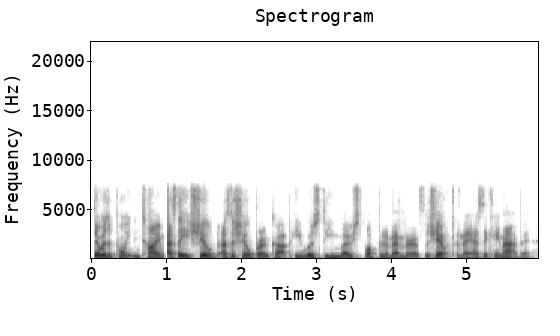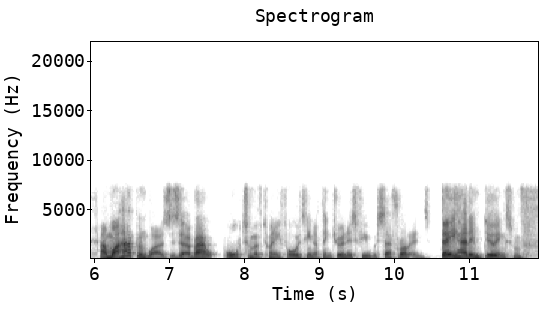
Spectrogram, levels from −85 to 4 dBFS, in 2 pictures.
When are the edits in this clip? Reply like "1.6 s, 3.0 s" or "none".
none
